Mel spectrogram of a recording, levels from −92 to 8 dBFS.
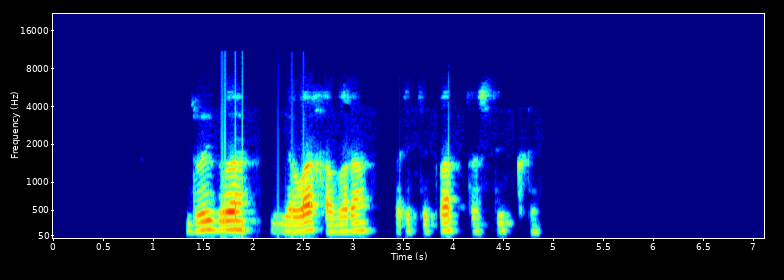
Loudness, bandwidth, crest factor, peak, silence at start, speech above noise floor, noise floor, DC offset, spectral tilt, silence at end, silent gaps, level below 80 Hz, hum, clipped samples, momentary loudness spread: -19 LUFS; 8 kHz; 22 dB; 0 dBFS; 1.35 s; over 71 dB; under -90 dBFS; under 0.1%; -8.5 dB/octave; 2.25 s; 3.36-3.40 s; -58 dBFS; none; under 0.1%; 21 LU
